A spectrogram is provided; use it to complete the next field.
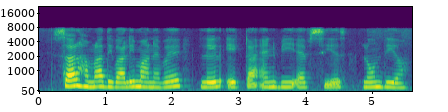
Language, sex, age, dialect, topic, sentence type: Maithili, female, 41-45, Southern/Standard, banking, question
